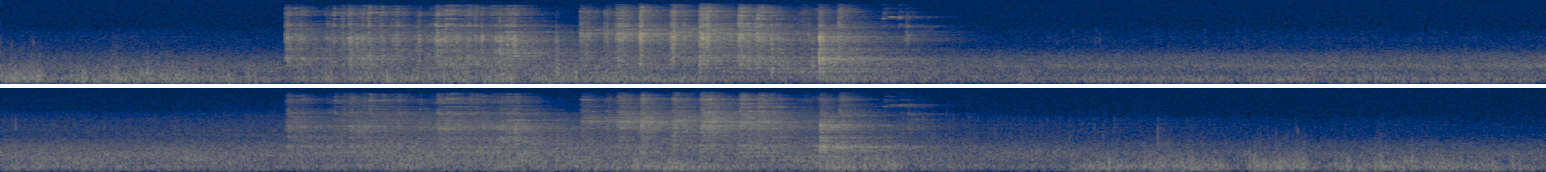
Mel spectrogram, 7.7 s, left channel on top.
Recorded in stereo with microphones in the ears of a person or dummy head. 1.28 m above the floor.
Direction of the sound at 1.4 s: 65° left (ahead or behind).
